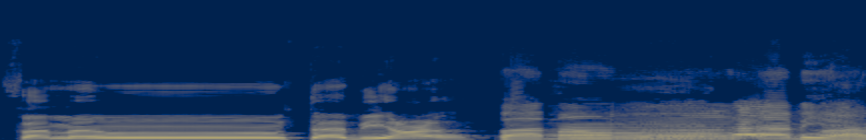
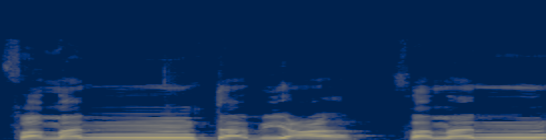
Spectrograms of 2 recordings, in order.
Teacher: نون کو کلیئر کر کے نہیں پڑھتے اخفا میں چھپا کے غنہ کرتے ہیں · Shown in: first take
